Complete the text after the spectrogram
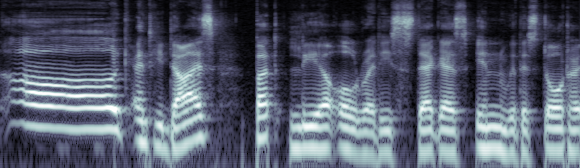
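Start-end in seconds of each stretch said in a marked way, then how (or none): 0.1-1.0 loud high mock death grunt; death groan. Edmund dies with a loud comic ugh.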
